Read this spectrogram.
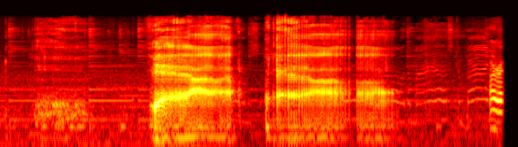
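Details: Compilation of girls burping on live streams: several long, loud, voiced belches over background music.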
